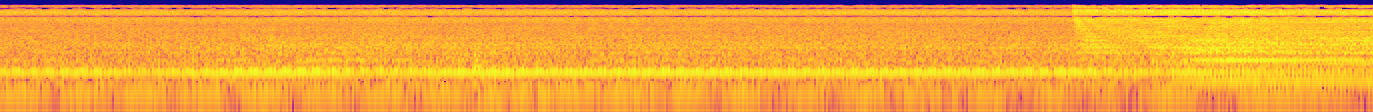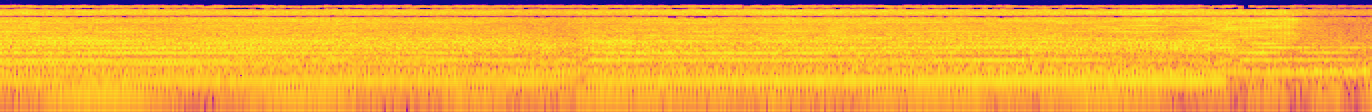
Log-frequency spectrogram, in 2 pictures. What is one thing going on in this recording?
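A workshop machine hums steadily.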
